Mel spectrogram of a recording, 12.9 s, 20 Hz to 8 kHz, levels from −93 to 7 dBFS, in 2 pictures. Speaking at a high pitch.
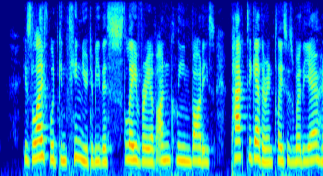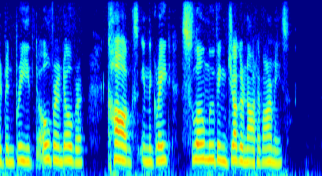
Yes: high, 195 Hz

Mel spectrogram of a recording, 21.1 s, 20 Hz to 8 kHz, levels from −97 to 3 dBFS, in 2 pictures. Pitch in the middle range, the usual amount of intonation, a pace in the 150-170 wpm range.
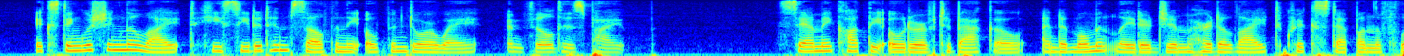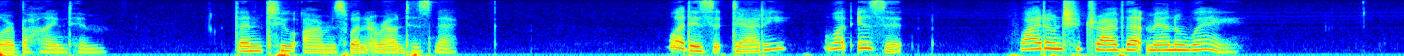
Yes: medium, 180 Hz; average, 4.8 semitones; average, 160 wpm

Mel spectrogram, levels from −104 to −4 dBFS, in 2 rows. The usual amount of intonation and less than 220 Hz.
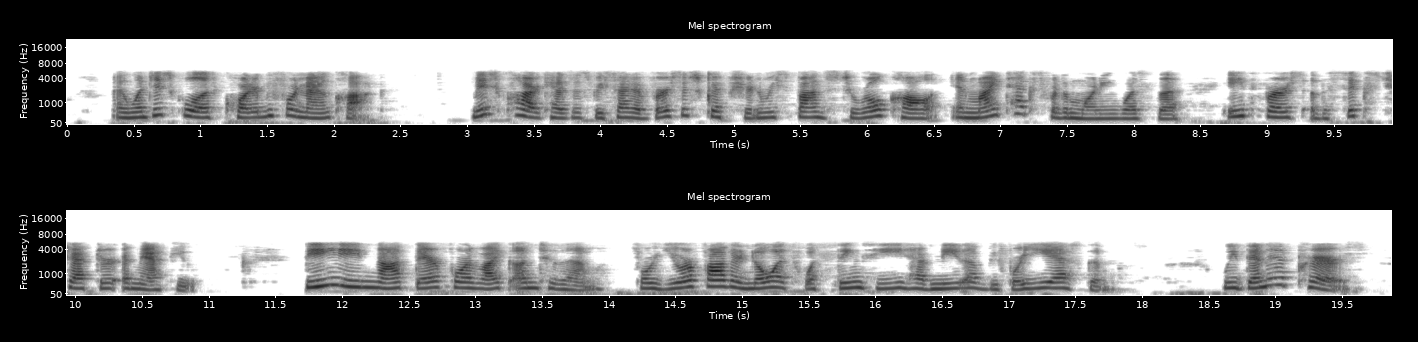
No: average, 3.7 semitones; high, 235 Hz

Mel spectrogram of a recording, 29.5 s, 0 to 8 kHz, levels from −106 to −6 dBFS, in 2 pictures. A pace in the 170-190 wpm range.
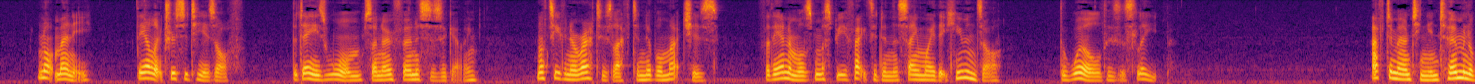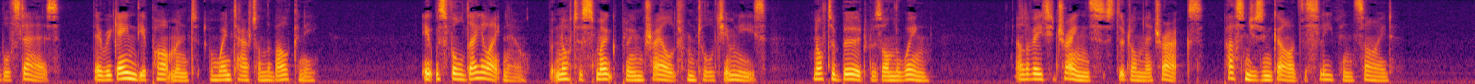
Yes: average, 175 wpm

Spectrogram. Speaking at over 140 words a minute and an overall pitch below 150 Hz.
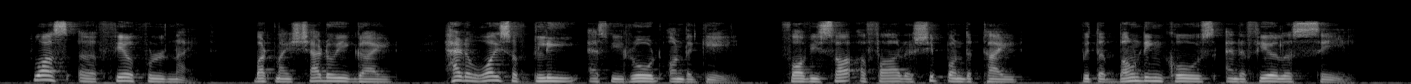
Yes: average, 155 wpm; low, 135 Hz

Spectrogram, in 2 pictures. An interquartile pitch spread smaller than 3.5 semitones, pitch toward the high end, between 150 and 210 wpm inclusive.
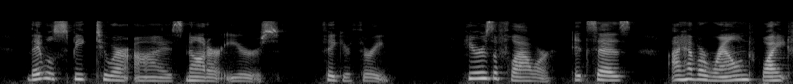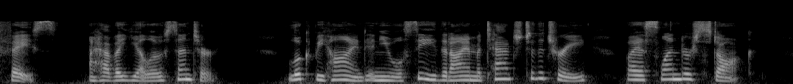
No: average, 4.6 semitones; high, 195 Hz; average, 175 wpm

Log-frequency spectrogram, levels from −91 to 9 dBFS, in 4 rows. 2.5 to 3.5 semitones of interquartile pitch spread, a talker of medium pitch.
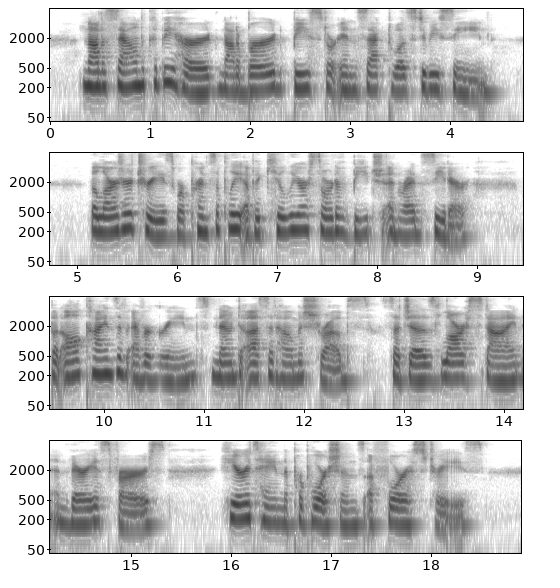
Yes: average, 3.1 semitones; medium, 180 Hz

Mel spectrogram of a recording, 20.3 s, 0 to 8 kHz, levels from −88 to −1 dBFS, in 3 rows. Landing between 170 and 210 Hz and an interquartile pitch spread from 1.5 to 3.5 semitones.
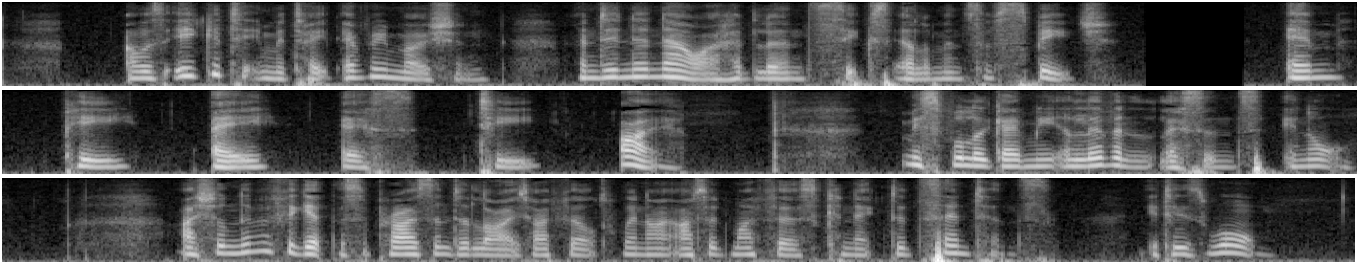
Yes: high, 190 Hz; average, 2.8 semitones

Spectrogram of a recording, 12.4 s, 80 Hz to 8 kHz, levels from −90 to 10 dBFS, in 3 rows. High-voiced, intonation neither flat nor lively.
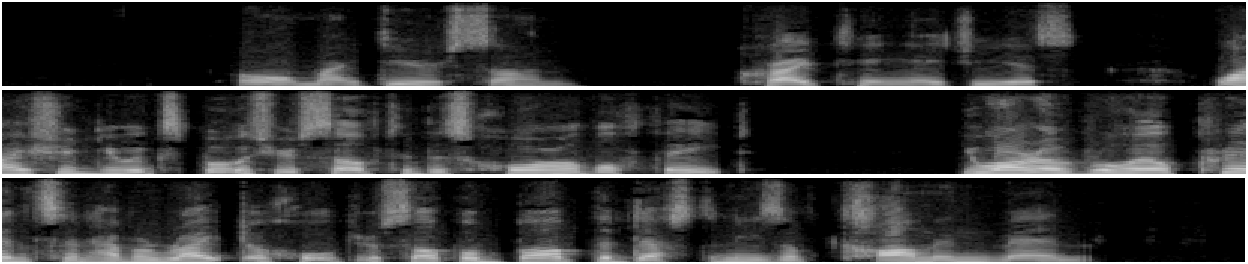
Yes: high, 205 Hz; average, 4.3 semitones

